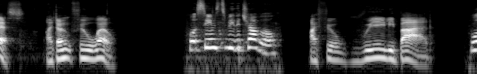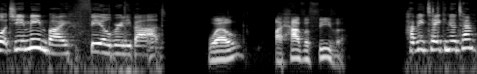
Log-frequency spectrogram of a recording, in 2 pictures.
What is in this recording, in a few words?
Conversation; Bedside Manner Beginner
